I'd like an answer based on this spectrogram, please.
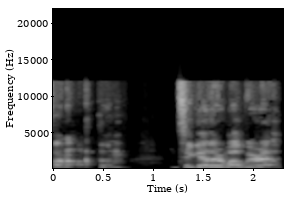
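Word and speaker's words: Tohono O'odham: We all learned how to pronounce tham together while we were at Lamour Hughes.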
